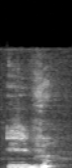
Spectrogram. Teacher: Yves qui est le prénom, on ne prononce pas le S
